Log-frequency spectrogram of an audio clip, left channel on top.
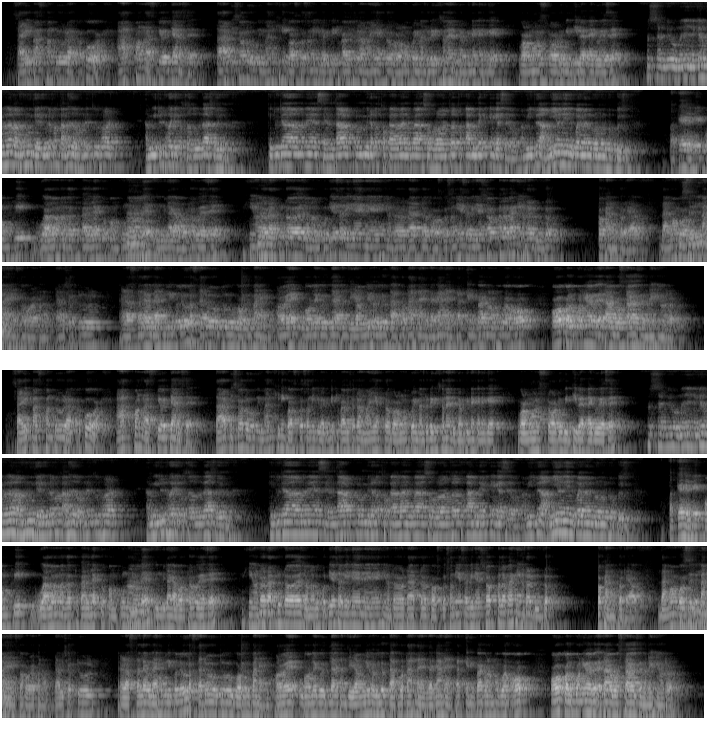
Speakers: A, on the right; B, on the left.
A: চাৰি পাঁচখনতো আক আঠ খন ৰাষ্ট্ৰীয় উদ্যান আছে। তাৰ পিছতো ইমানখিনি গছ গছনি কিবা কিবি থকাৰ পিছতো, আমাৰ ইয়াতো গৰমৰ পৰিমাণটো দেখিছ নে দিনক দিনে তেনেকে গৰমৰ স্তৰটো বৃদ্ধি পাই পাই গৈ আছে।
B: সুচাগে অ' মানে এনেকে হ'ব হ'লে মানুহ জীয়াই থিবলৈ অকণ তানে হৈ যাব, মানে তোৰ ধৰ আমি এইটো ধৰা এতিয়া গছৰ তলতে আছোঁ হয় নে নহয়? কিন্তু এতিয়া মানে, চেণ্টাৰবিলাকত থকা বা এনেকুৱা চহৰৰ অঞ্চত থকা বিলাকে কেনেকে আছে বাৰু, আমিতো আমিয়ে মানে এনেকুৱা ইমান গৰম অনুভৱ কৰিছোঁ।
A: তাকেহে সেই কংক্ৰিট, ৱালৰ মাজত থকা বিলাকো সম্পূৰ্ণৰূপে
B: অঁ
A: যোনবি জেগা আৱদ্ধ হৈ আছে, সিহঁতৰ
B: হয় হয়
A: তাঁতটো তই জনবসতিয়ে চাবিনে নে, নে সিহঁতৰ তাত গছ-গছনিয়ে চাবিনে চব ফালৰ পৰা সিহঁতৰ দুৰ্দ ৰখা মুঠতে, আৰু ডাঙৰ
B: সঁচাকৈ
A: গছ এজোপা
B: অ'
A: নাই চহৰখনত তাৰপিছত তোৰ ৰাস্তালে ওলাই আহো বুলি কলেও ৰাস্তাটো গছজোপা নাই, ঘৰৰে ঘৰলে গৈ পেলাই মান জিৰাও বুলি ভাবিলো তাত বতাহ নাই জেগা নাই, তাত কেনেকুৱা গৰম হ'ব অ' অকল্পনীয় এটা অৱস্থা হৈছে মানে সিহঁতৰ।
